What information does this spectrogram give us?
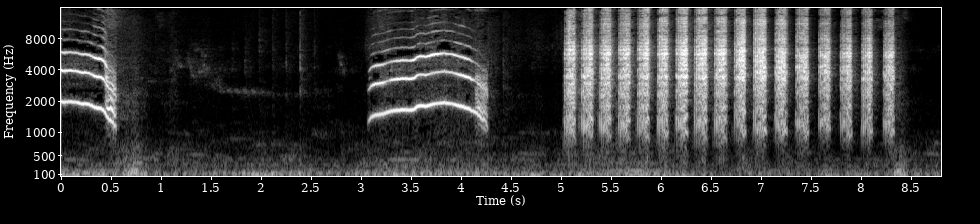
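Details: Young ashy drongo caught from the forest sings two loud arched whistles, then a long run of about eighteen harsh, buzzy notes delivered rapidly and evenly.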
